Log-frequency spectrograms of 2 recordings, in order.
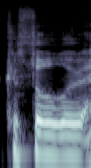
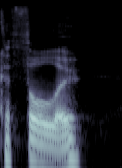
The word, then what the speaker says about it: Cthulhu: I fluctuate between Cthulhu and Cthulhu. – Okay. I've heard nothing but Cthulhu. – Yeah. I think that's the most accepted because that's sort of how you would pronounce it in English. – Sure. – You know, C-T-H-U-L-H-U.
